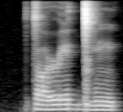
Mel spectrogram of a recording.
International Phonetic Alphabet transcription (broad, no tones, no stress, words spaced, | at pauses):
tɔɹɪdɡ͡ǀẽŋ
